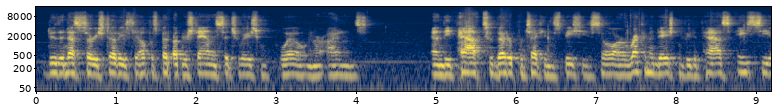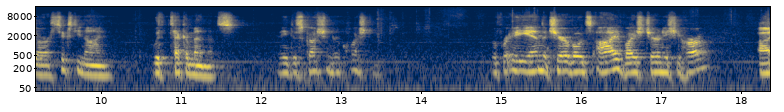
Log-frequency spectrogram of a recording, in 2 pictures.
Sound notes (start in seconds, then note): none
